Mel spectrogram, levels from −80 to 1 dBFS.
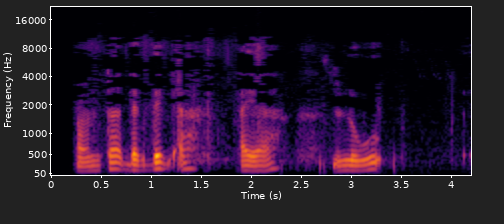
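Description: From start to finish, the speech carries heavy damage from lossy coding. It is likely WMA compression. The sound rings and smears. Quantisation noise spreads over tens of milliseconds around each sound, so onsets blur. A hiss rises and falls with the speech. Quieter spectral detail drops out, leaving a hollow, washy tone. The level of damage fits a low bitrate of about 24 kbps. The long transform blocks are too coarse at that rate.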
